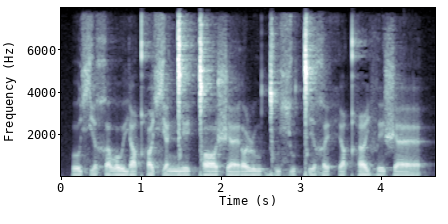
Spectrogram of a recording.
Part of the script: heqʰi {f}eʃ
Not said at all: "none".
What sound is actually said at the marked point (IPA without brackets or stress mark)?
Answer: v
